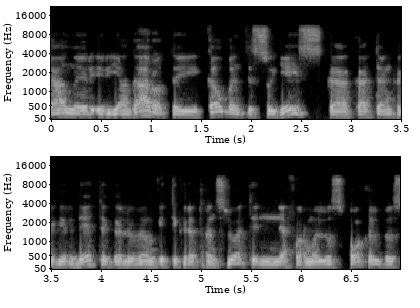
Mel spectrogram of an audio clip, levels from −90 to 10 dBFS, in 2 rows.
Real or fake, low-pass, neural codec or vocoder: real; 10.8 kHz; none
